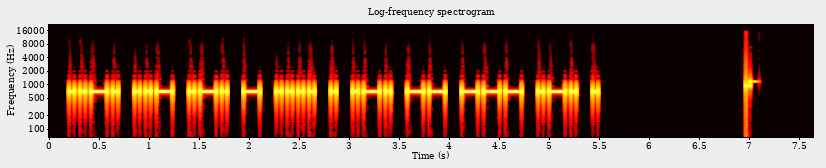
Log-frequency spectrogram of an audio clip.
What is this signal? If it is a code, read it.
Morse code, heard as a keyed tone, about 22 wpm, 700 Hz. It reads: FURTHERMORE
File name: practice / 22wpm / Eleven Letter Words - 22wpm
